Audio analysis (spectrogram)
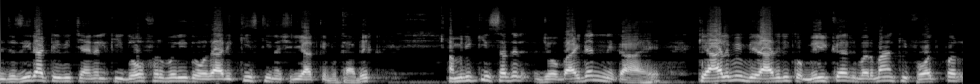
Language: Urdu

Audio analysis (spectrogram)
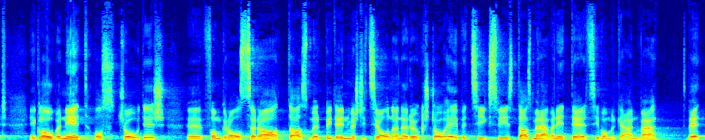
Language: Swiss German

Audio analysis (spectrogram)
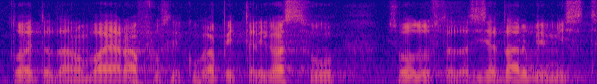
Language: Estonian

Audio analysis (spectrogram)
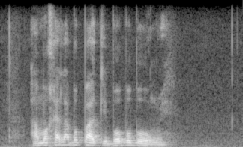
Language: Tswana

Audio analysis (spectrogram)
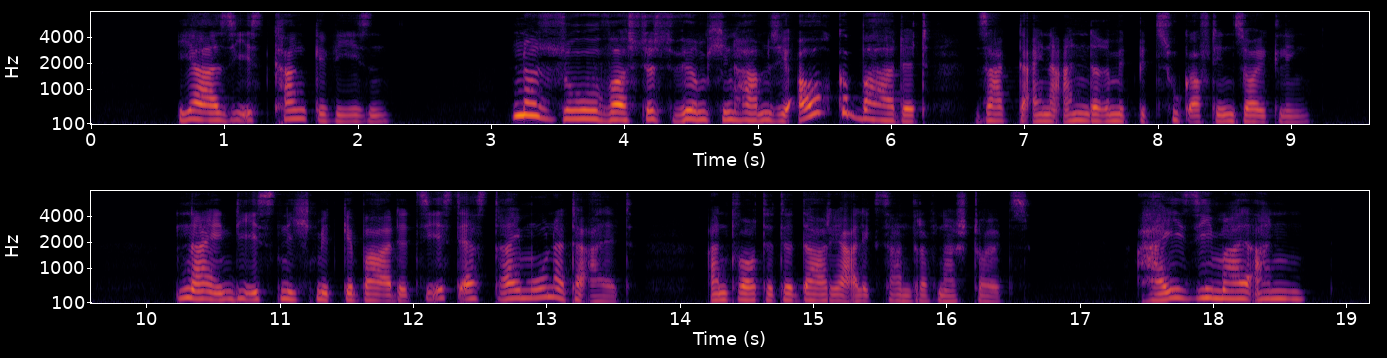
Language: German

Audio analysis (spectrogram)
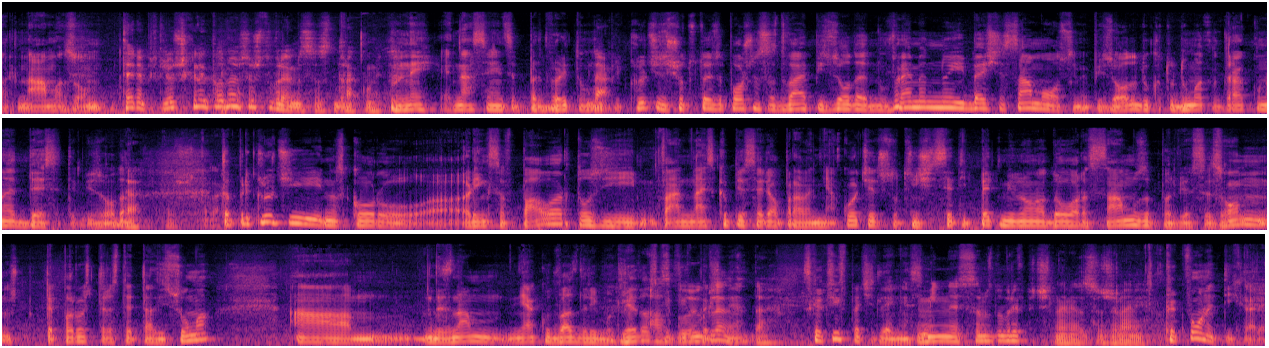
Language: Bulgarian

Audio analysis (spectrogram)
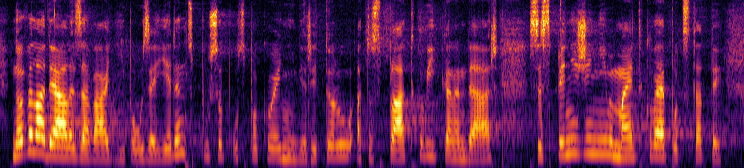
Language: Czech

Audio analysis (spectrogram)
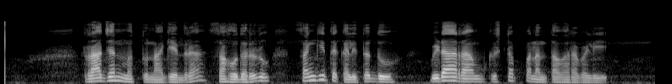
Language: Kannada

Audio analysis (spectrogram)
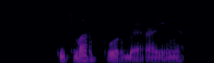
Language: Luo (Kenya and Tanzania)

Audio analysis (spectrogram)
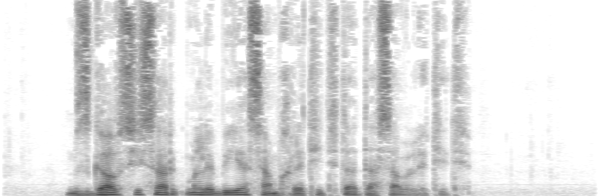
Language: Georgian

